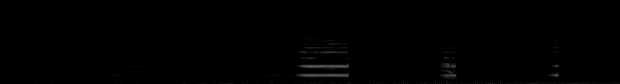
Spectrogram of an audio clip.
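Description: Faint music from a buzzing, reedy wind instrument: a few short held notes, the longest about three seconds in, with warbling ornaments about a second in and again near the end.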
